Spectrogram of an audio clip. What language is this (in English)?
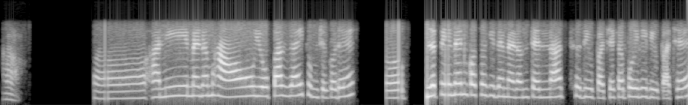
Konkani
